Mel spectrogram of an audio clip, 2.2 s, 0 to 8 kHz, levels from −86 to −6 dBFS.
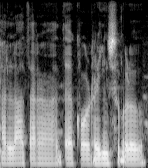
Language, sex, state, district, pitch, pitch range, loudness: Kannada, male, Karnataka, Bidar, 90 Hz, 85-90 Hz, -15 LUFS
